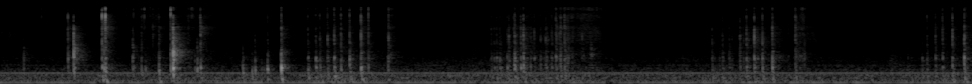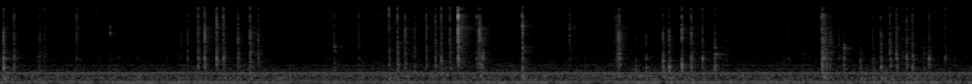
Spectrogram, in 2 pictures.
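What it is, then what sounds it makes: Plastic water bottle tapped and scratched. Fingertips and nails tap and scratch the ridged body of a small, disposable, clear plastic water bottle with a blue label and white cap, full of water and held in hand. The result is quiet, dry clicks and short bright scratches in scattered bursts, with a faint steady hum underneath.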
